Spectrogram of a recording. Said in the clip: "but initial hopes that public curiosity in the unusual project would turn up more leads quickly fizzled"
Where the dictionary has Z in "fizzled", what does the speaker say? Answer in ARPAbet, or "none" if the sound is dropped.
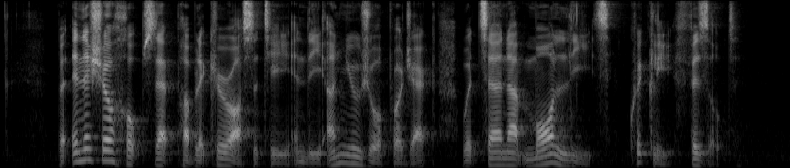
Z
